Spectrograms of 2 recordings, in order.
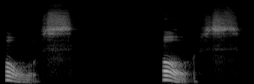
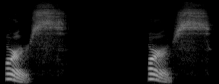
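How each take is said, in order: First: British "Horse" with silent r; non-rhotic British Horse; British pronunciation. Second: American "horse" with a strong r; American pronunciation. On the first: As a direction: say Horse as "hawss". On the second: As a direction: say horse with the r fully sounded. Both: Shown as a demonstration. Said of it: "o R tem uma pronúncia mais forte".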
